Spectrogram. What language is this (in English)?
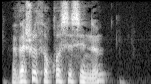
Kabyle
